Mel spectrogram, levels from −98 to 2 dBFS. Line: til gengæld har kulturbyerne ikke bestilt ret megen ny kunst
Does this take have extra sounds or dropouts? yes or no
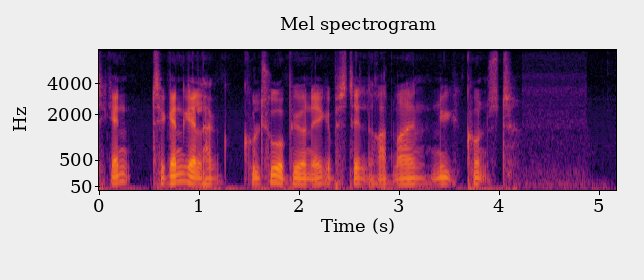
no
